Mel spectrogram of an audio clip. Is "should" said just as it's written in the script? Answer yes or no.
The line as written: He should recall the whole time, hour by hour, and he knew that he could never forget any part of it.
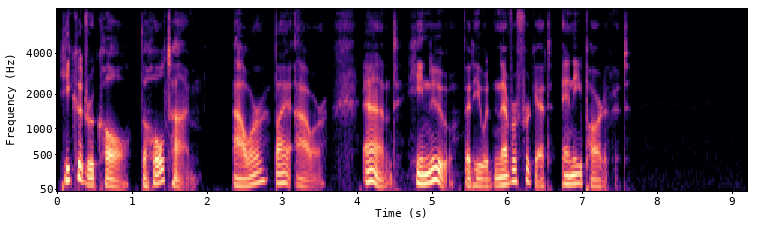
no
